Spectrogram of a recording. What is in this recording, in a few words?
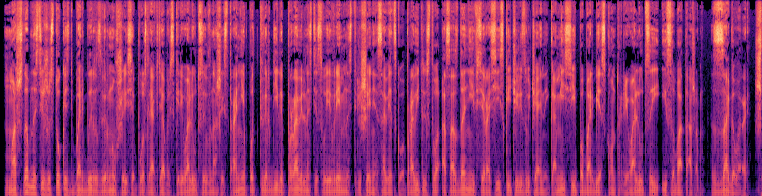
Rus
